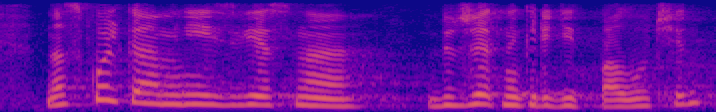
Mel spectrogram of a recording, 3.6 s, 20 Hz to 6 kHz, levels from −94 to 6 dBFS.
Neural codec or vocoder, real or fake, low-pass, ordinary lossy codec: vocoder, 44.1 kHz, 80 mel bands, Vocos; fake; 5.4 kHz; AAC, 32 kbps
